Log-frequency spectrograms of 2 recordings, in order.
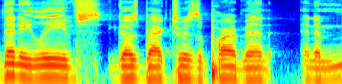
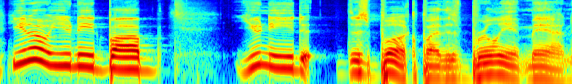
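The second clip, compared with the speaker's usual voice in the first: much higher, loud voicing of a doctor's pitch; eager doctor imitation; 7 semitones higher, 8 dB louder than usual. Doctor recommends his own book to his patient, acted-out eager pitch. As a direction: act out a doctor proudly prescribing.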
